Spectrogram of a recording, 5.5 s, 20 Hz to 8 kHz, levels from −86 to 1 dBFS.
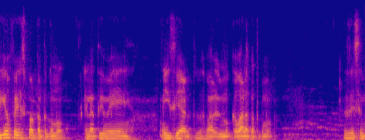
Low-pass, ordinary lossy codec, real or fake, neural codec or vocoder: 7.2 kHz; Opus, 32 kbps; real; none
